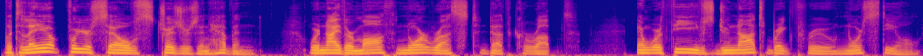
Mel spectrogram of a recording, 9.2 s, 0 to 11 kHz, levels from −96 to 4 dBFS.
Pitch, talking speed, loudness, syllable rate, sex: 120 Hz, 155 wpm, -19 LUFS, 4.3 syllables/s, male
